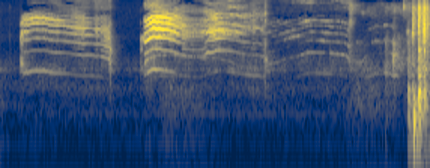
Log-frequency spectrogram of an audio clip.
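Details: Foster kitten, wound up after petting, yowling while scaling a man like a tower; two long, bright meows with falling tails, then quiet rustling and a sharp burst of handling noise.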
